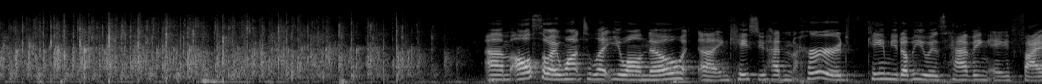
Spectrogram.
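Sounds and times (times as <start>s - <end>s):
audience applause: 0.0s - 4.6s
speech: 4.9s - 10.4s.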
